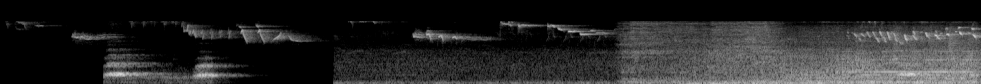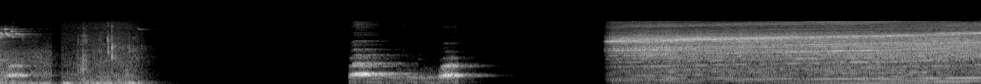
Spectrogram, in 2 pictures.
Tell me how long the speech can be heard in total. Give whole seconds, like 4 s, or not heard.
not heard.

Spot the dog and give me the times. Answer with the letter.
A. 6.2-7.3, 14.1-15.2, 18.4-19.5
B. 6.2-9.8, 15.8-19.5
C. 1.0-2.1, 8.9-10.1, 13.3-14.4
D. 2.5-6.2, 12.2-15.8
C.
